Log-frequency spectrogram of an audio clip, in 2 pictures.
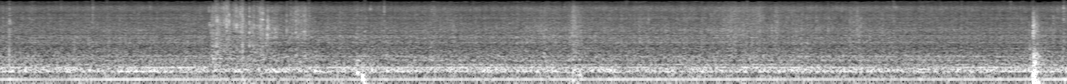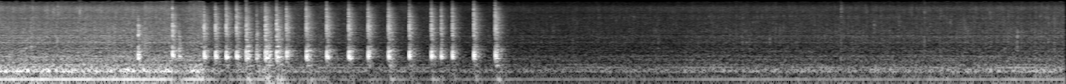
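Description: Breakfast frying on the stove: a steady sizzle over a low hum. There is a clatter about three seconds in and a sharp knock near the middle. Then comes a quick run of about twenty even clicks over some five seconds, after which the sound falls much quieter.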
